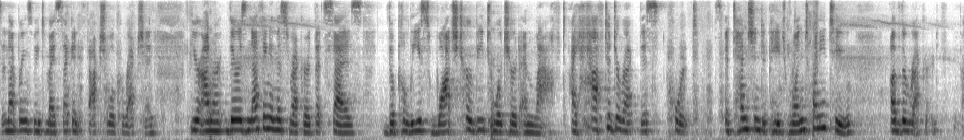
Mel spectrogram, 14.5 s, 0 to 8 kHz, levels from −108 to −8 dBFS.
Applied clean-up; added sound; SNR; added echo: neural separator model SepFormer DNS4.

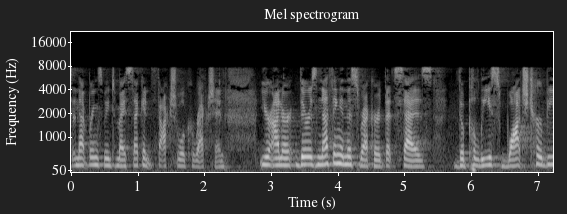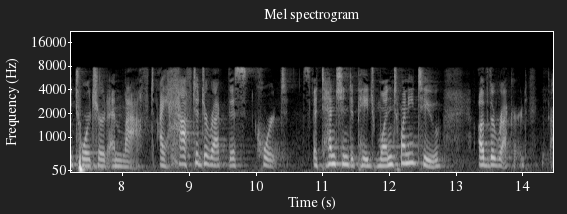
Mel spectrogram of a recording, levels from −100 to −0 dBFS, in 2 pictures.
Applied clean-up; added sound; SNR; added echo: none; none; none; none.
